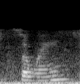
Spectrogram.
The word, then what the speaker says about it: Samhain: Samhain. – Samhain, but it's spelled S-A-M-H-A-I-N. I've had a block about remembering how to pronounce it correctly. – Turn the M upside down.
